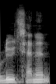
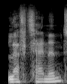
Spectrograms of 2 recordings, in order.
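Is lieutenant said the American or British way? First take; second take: American; British. First: It begins with a 'loo' sound: loo-tenant. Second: It begins with a 'lef' sound: lef-tenant. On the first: "if you're in America" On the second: "as we say in this country"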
